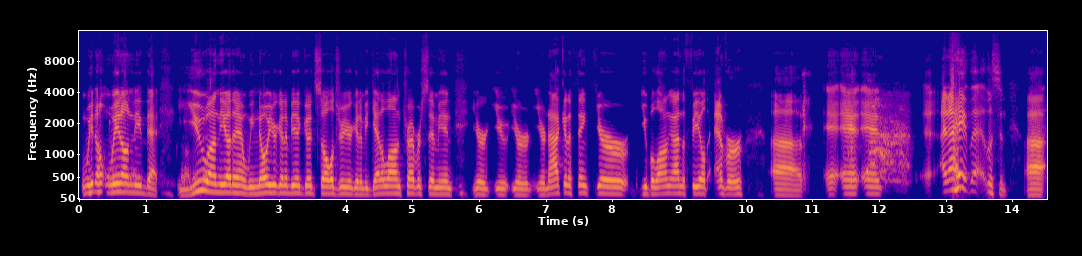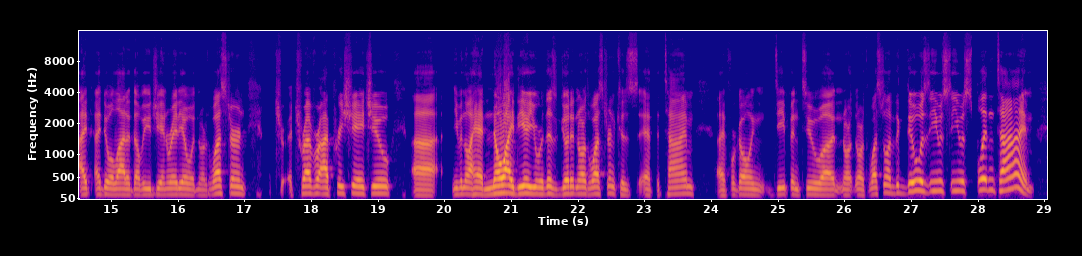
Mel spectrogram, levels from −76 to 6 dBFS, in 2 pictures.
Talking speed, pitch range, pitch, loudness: 210 wpm, 130-155 Hz, 145 Hz, -18 LUFS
